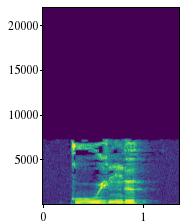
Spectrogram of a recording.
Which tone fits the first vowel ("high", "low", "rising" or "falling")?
low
